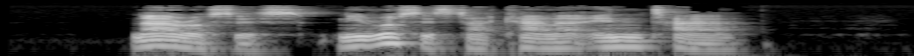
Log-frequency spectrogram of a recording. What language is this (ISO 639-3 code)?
cor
